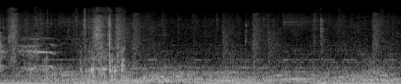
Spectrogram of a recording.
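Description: Birds calling in the background over music playing.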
